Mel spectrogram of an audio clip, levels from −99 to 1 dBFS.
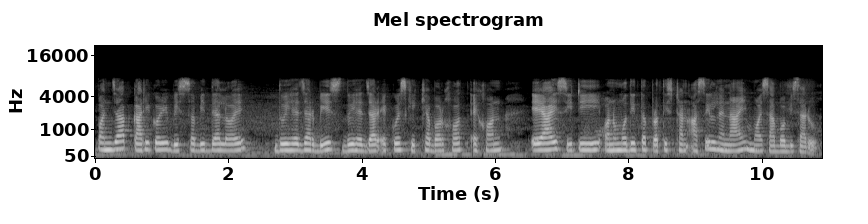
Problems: constant background noise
